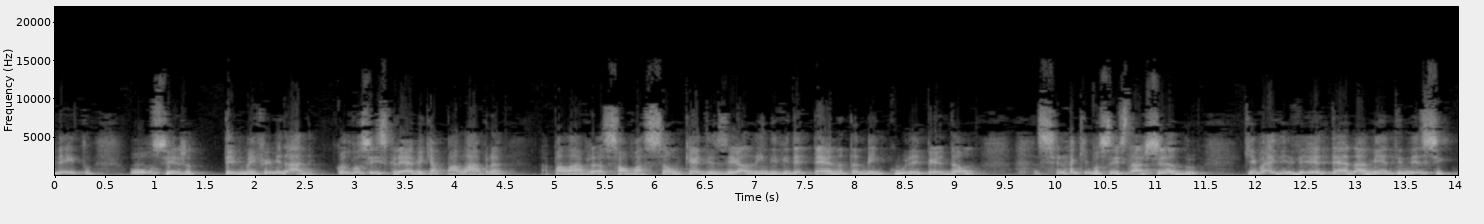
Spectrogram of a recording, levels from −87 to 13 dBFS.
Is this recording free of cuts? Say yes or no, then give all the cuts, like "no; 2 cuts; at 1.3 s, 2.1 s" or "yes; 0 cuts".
no; 1 cut; at 2.8 s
